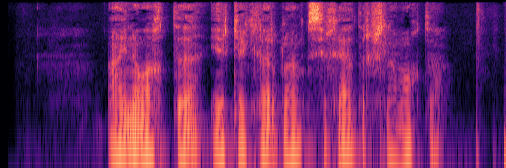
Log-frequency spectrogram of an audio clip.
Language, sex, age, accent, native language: Uzbek, male, 18-24, Navoiy, Uzbek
